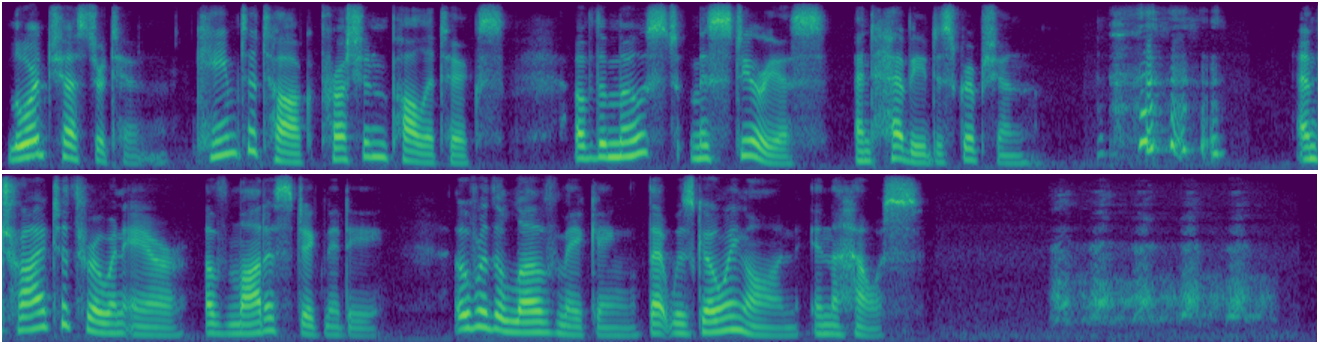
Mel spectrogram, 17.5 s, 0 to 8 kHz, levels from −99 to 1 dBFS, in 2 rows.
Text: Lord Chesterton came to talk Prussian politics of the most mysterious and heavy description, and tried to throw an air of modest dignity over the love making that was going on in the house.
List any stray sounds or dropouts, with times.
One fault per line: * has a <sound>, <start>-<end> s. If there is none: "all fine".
* has a laugh, 7.3-8.2 s
* has a bark, 15.7-17.3 s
